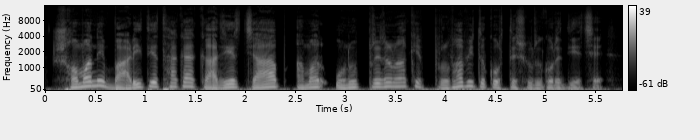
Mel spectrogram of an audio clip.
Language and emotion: Bengali, sad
